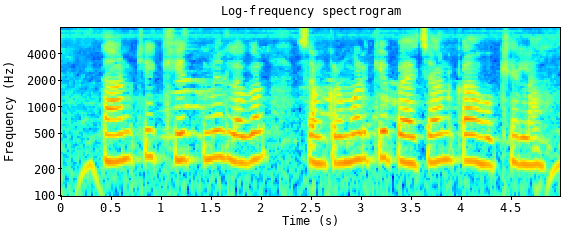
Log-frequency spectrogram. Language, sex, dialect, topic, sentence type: Bhojpuri, female, Western, agriculture, question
